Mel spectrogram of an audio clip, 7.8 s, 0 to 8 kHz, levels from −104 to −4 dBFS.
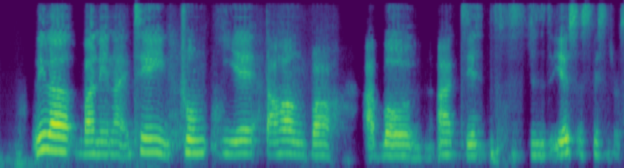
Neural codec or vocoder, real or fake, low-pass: codec, 16 kHz in and 24 kHz out, 0.4 kbps, LongCat-Audio-Codec, fine tuned four codebook decoder; fake; 7.2 kHz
